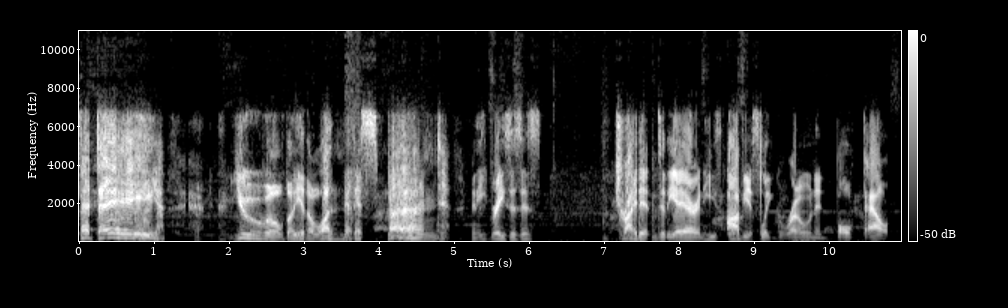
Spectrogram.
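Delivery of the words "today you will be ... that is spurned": slow, croaking bullfrog voice with swooping pitch. Narrating a story, voicing the bullfrog Bradley as he croaks out his line. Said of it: "he croaks out".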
